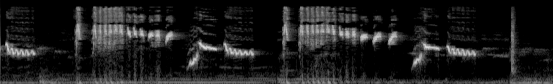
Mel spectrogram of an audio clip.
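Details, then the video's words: White-rumped shama singing to provoke other shamas: two phrases of loud buzzy rattle sliding into a rising whistle and a falling slurred note, followed by a sharp click. "murai batu gacor AMPUH untuk PANCINGAN murai batu agar bunyi JADIKAN burung murai gacor EMOSI NYAUT"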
